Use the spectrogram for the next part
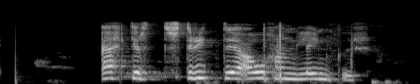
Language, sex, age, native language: Icelandic, male, 6, Icelandic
